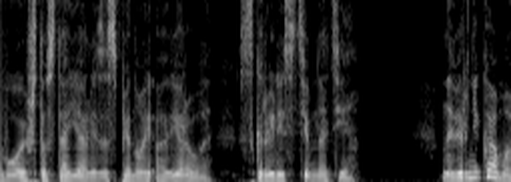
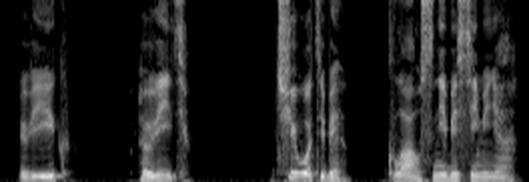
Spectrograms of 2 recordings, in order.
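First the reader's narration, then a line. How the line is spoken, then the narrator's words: Barking. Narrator (Russian): Рявкнул Аверов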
